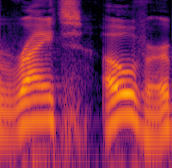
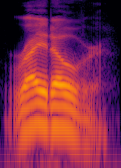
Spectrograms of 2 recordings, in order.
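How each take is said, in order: First: The t is a clear, crisp t sound. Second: The t is a quick d-like flap. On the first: "You didn't hear right over" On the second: "the flap T, as in right over, is when we pronounce T as a D"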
